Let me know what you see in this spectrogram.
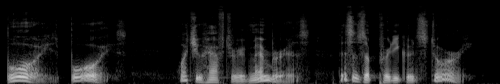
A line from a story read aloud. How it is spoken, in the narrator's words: said in a surprisingly soft voice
